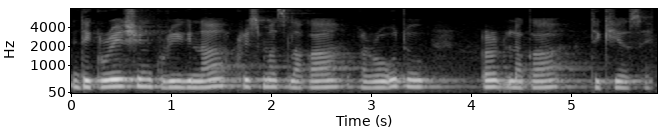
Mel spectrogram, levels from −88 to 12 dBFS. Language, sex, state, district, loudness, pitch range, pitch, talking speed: Nagamese, female, Nagaland, Dimapur, -18 LUFS, 220-235 Hz, 230 Hz, 100 wpm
